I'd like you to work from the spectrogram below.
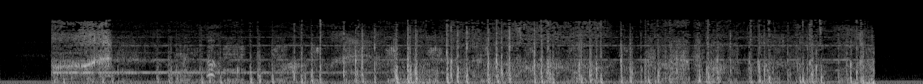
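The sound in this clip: Horse hooves clip-clopping at a gallop: a long, rapid and steady run of many sharp hoofbeats that continues for several seconds at an even, fairly loud level.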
